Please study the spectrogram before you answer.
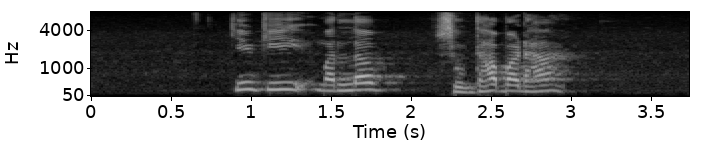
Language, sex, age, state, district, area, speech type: Hindi, male, 30-45, Bihar, Vaishali, urban, spontaneous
